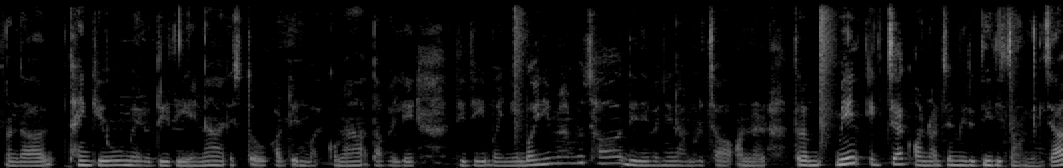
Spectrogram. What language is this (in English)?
Nepali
